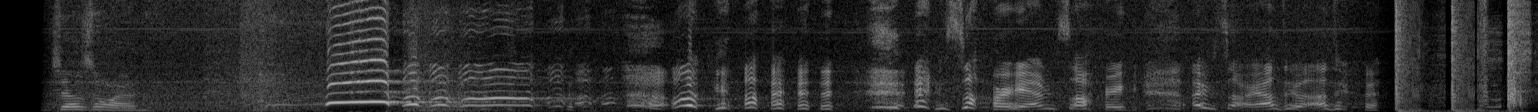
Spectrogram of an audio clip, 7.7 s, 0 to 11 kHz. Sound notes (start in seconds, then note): 1.6 screams; 1.9 laughs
